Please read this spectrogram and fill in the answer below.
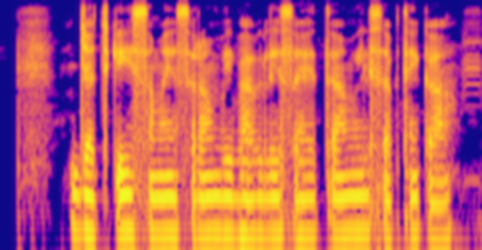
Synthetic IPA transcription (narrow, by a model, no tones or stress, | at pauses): d͡ʒət͡ʃkisəməjsəɾəmʋɪbʱaːɡlesəɦət̪ʰamɪlsəkt̪ʰẽkaː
